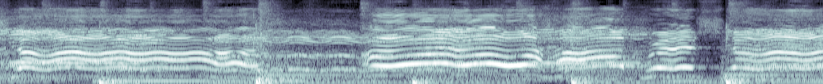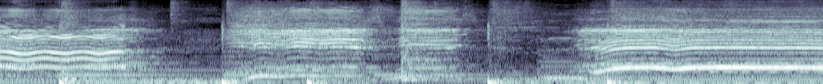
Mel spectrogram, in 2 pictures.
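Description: Gospel choir singing with a lead voice carrying a wide vibrato over steady instrumental backing; a long held note starts about seven seconds in.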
